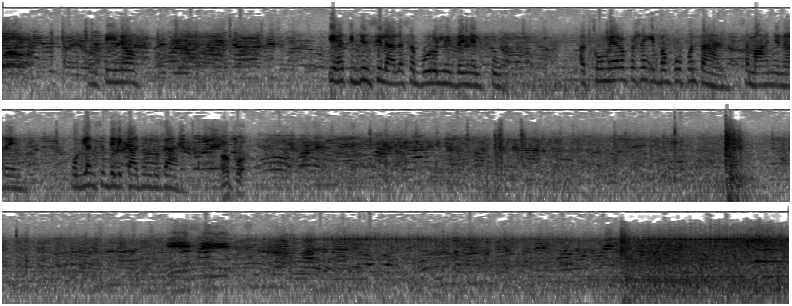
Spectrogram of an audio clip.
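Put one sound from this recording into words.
A crowd murmurs and calls out outdoors.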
